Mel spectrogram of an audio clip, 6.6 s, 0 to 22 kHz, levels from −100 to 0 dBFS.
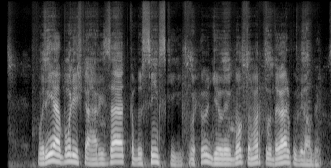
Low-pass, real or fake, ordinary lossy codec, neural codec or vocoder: none; fake; none; codec, 44.1 kHz, 3.4 kbps, Pupu-Codec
